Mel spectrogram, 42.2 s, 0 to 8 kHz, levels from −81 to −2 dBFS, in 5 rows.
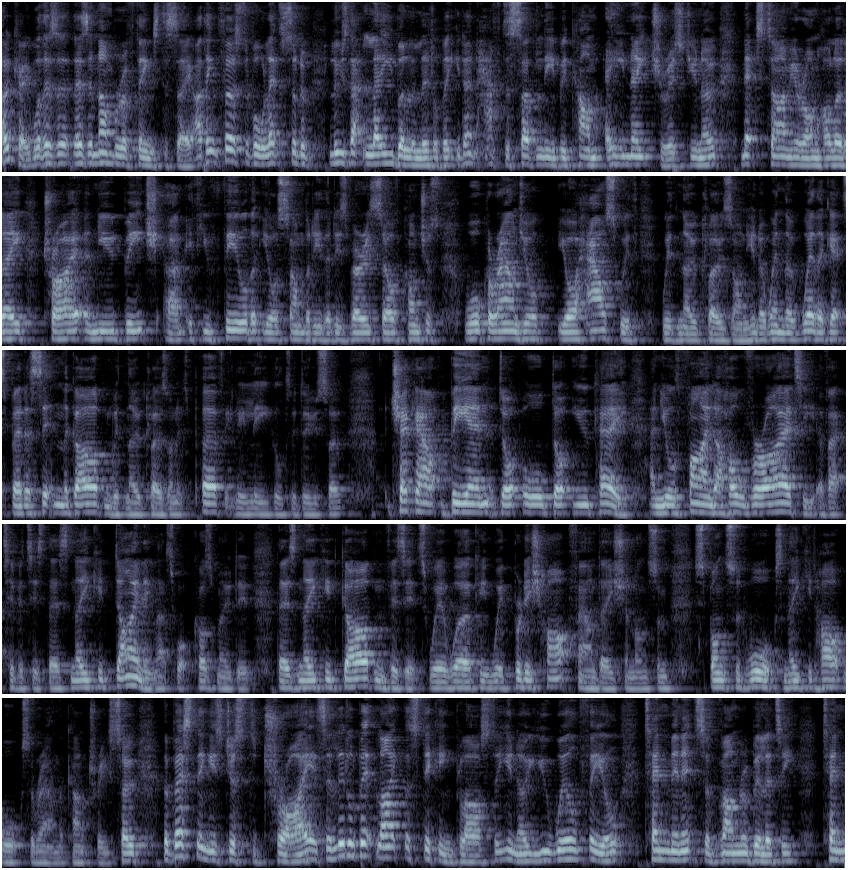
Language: English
